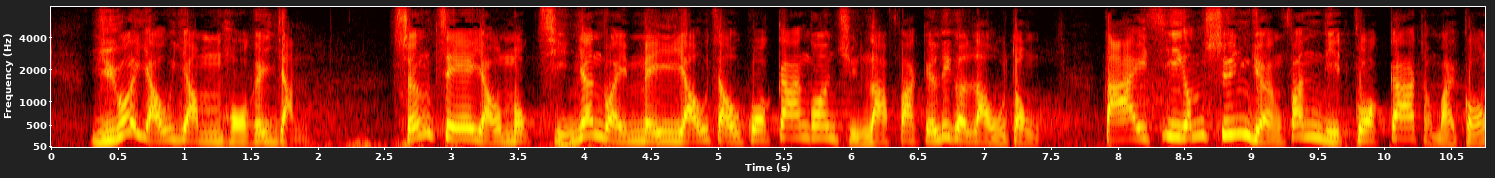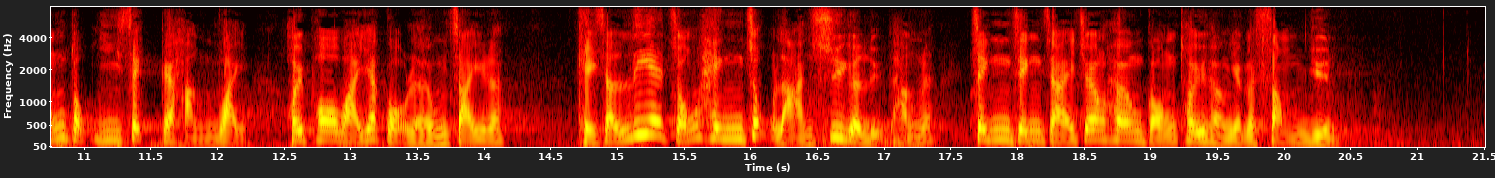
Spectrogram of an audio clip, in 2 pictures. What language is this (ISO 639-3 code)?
yue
